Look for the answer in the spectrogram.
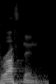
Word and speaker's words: Rougned: Ru- it's I believe it's Ruffin.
